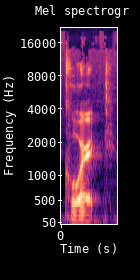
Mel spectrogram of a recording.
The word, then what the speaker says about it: Korok: So the locals pronounce it Korok, Oh. or just Kork.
